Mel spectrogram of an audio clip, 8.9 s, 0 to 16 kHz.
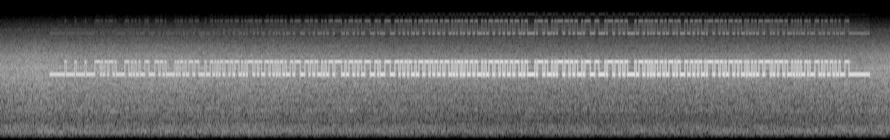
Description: RTTY (75 baud, 850 Hz shift), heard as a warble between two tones, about 2550 Hz centre, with radio static. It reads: N. SAMUS NEL SUO CATALOGO LA INDICA INVECE COME VARIABILE ALFA CYGNI.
